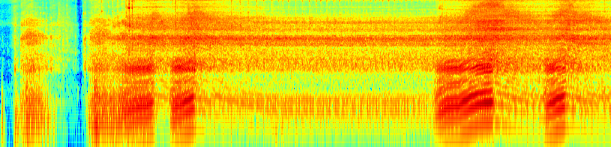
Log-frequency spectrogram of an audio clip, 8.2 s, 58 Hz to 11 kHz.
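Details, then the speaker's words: Stihl FS38 curved-shaft strimmer, two-stroke, reported hard to start, choke lever broken; started on the lawn after priming and choke, then off choke: surges and sags at high revs, hunting instead of holding steady; running rough, carb to be tuned. "Okay so it is actually running but it's not running very well so what I'm going to try and do now is just on the back of this Carby I'm going to try and just tune it"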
